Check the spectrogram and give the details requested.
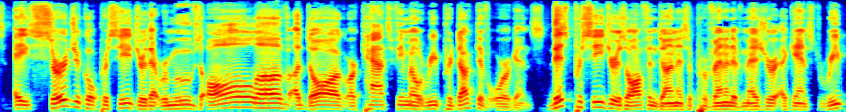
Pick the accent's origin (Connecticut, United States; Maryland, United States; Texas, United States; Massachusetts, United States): Massachusetts, United States; Cambridge; I grew up in Cambridge, Massachusetts, and I did my undergraduate studies at the Massachusetts Institute of Technology.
